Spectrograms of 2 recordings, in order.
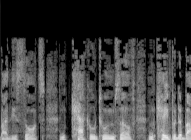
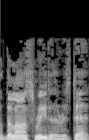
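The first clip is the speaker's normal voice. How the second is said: plain reading voice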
